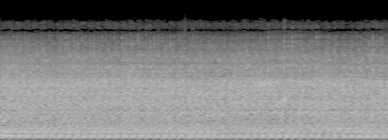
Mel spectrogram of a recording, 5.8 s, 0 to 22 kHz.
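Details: 1939 Caterpillar D4 crawler, D4400 diesel, first run after rebuild, started by pony motor, near a mile altitude: steady idle about 170 beats a minute with uneven stumbling rhythm; engine has a miss, fuel leaks present.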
